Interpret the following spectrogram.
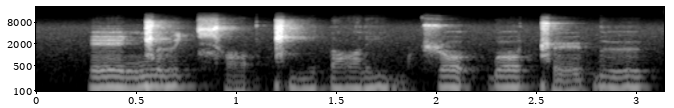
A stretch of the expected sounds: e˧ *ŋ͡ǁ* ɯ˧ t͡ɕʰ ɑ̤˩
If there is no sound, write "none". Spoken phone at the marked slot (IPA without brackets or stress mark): ŋ͡ǁ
